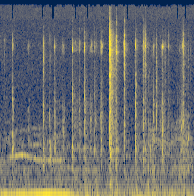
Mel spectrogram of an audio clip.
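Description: Someone types on a computer keyboard while working in Microsoft Excel, a quick irregular run of close clicks and taps with one sharper keystroke, no voices.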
